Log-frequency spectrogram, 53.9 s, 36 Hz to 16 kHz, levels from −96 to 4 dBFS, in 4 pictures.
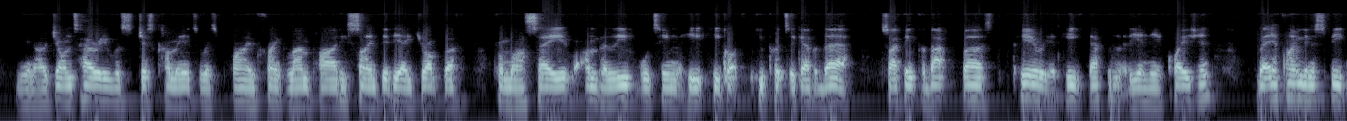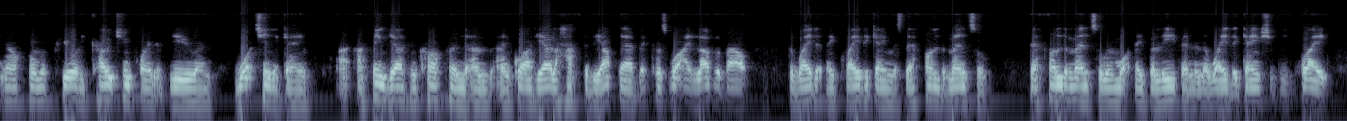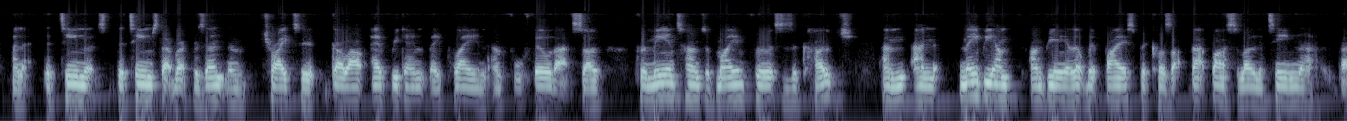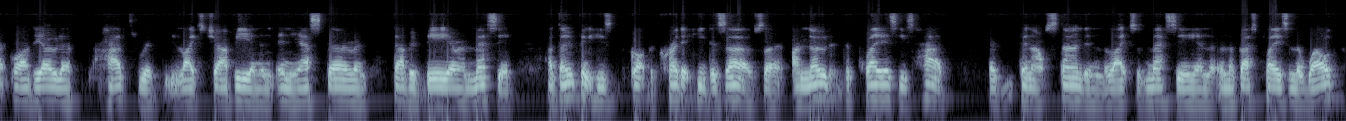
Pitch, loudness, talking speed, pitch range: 105 Hz, -26 LUFS, 220 wpm, 100-110 Hz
